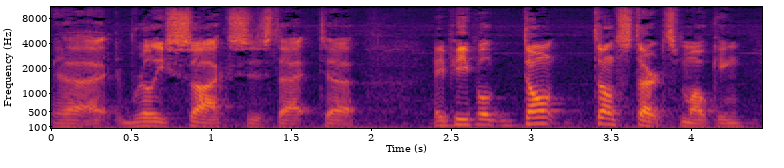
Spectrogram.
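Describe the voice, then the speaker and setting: A man's voice: on the low side, very animated, a little slow, sharp tone. A man hosting a radio show, chatting casually between tracks, stuffed up from a cold and rambling with many fillers. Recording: music playing under the voice.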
